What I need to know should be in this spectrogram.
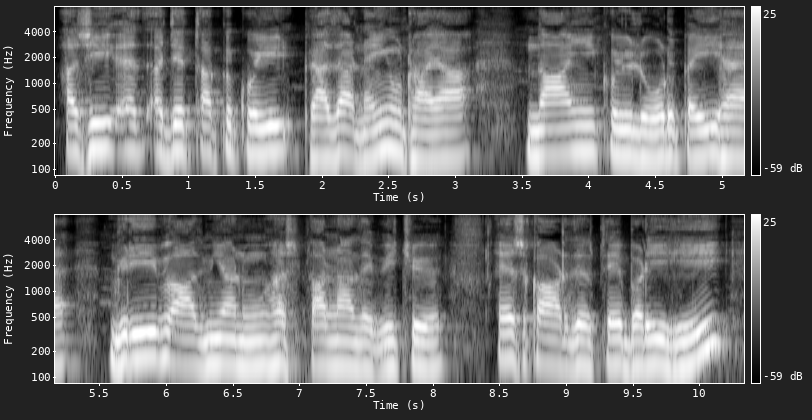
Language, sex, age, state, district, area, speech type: Punjabi, male, 60+, Punjab, Jalandhar, rural, spontaneous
